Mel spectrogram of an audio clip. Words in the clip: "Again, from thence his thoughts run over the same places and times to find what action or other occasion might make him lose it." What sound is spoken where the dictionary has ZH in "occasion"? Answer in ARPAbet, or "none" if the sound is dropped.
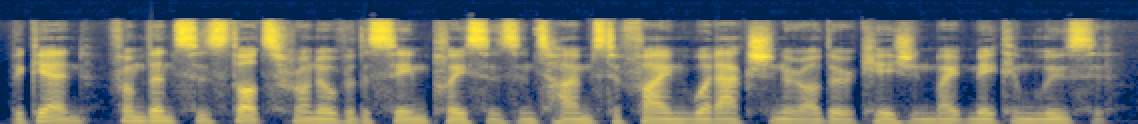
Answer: ZH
